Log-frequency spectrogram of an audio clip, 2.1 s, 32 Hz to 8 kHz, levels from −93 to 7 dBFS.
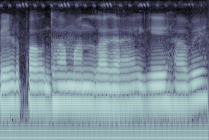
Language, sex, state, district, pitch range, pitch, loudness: Chhattisgarhi, male, Chhattisgarh, Raigarh, 130-135 Hz, 130 Hz, -17 LUFS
